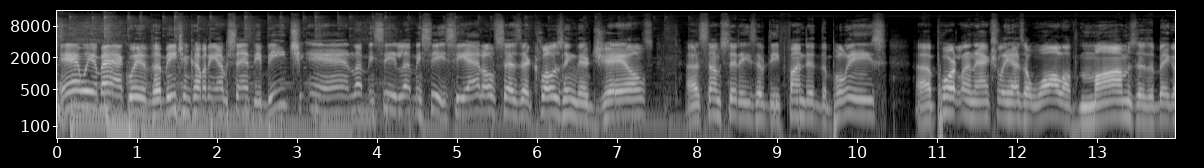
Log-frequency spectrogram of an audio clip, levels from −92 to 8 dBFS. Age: 50-69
